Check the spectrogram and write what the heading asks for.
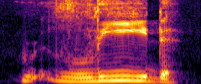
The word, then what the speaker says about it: Led: no make that Zeppelin the LED spelling was supposedly a session to American pronunciation here Led Zeppelin Lea Zeppelin would always have been lead Zeppelin this time out the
